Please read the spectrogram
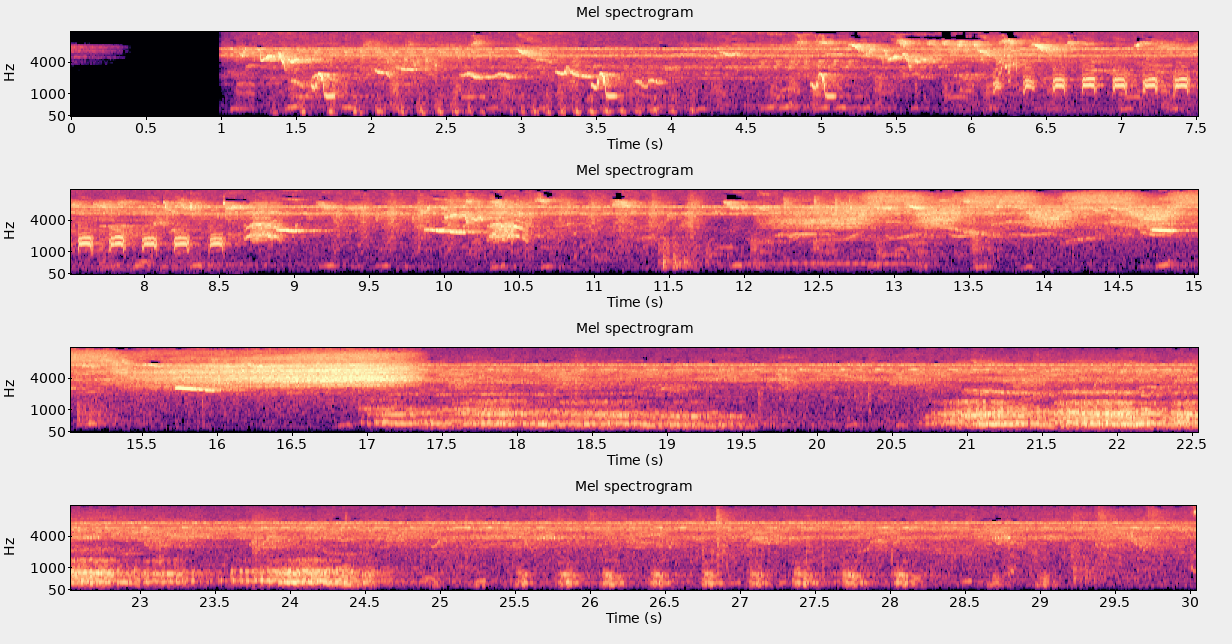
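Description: Birds chirping and calling outdoors, with many short chirps, whistles and a rapid trill, over a steady high thin tone. In the second half, louder, lower animal calls come in clusters and pulse quickly near the end.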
